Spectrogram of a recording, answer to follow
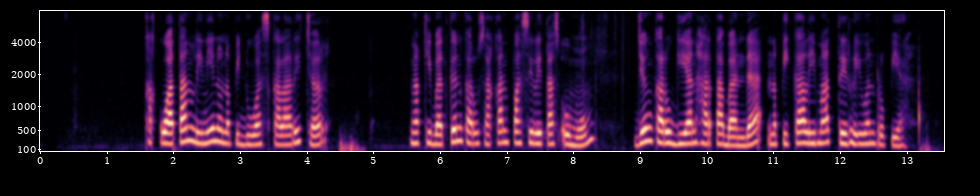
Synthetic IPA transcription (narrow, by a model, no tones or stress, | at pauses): kakuat̪anlininunəpiduasə̥kalaɾit͡ʃər | ŋakibat̪̚kɨnkaɾusakanfasilit̪asumum | d͡ʒɨŋkaɾuɡianɦart̪abandanəpikalimat̪ɾiliunrupiah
